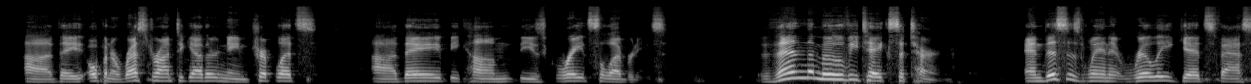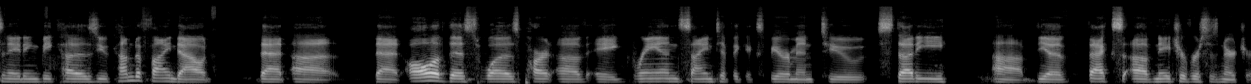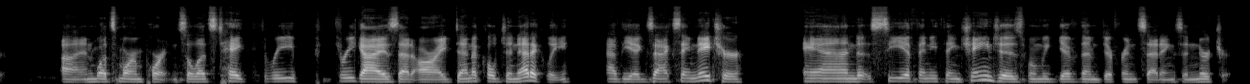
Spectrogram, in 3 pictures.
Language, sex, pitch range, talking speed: English, male, 130-160 Hz, 140 wpm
